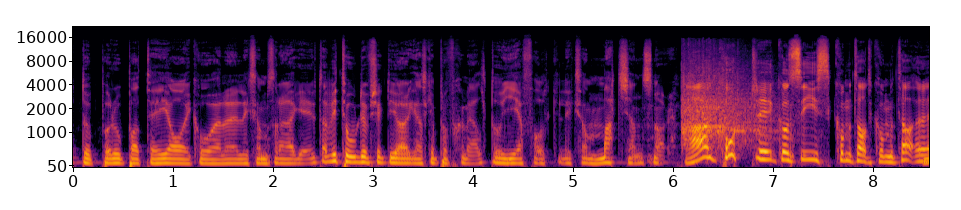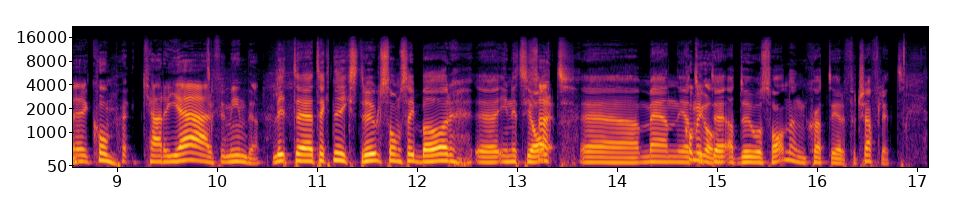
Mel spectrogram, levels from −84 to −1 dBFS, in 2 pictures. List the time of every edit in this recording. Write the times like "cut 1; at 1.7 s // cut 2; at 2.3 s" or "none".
cut 1; at 6.1 s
